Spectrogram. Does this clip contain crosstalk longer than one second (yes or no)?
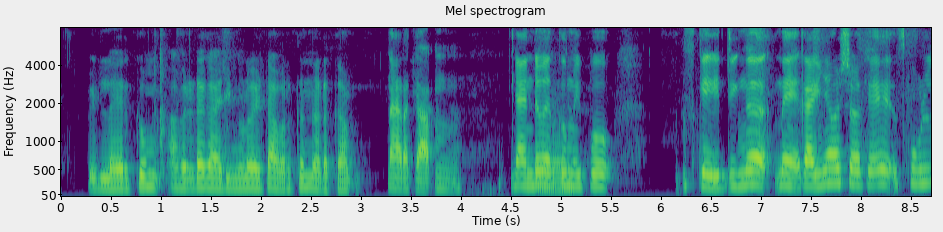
no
